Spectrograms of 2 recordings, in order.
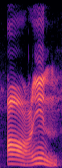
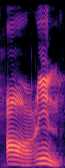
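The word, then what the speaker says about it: عين: এই তিন হরফ একই জায়গা থেকে উচ্চারণ হবে। এরপর হল আইন। আইন হলকের মধ্যখান হয়তো উচ্চারণ হবে।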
